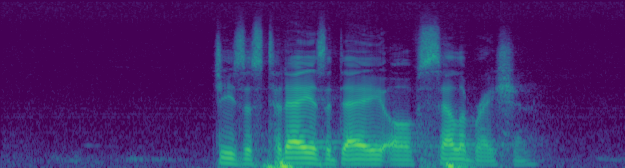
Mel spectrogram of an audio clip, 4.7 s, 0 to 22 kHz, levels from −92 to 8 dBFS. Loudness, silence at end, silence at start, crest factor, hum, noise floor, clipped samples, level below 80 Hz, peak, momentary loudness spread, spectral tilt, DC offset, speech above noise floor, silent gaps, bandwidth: -24 LUFS; 0.7 s; 1.6 s; 18 dB; none; -64 dBFS; under 0.1%; -34 dBFS; -8 dBFS; 16 LU; -5.5 dB/octave; under 0.1%; 42 dB; none; 12.5 kHz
